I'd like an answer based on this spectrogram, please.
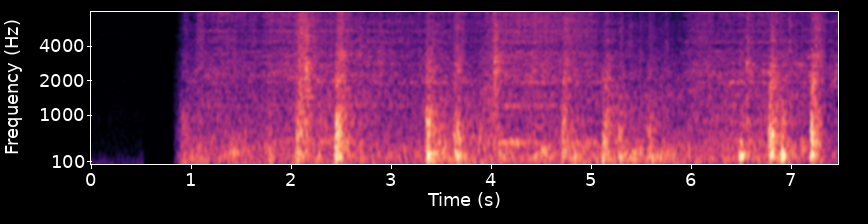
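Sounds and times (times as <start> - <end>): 
small three-car sightseeing train rolling along its track: 0.8 - 7.4
train wheels and cars clacking and knocking: 1.8 - 7.4.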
